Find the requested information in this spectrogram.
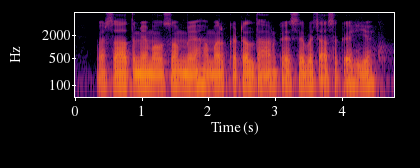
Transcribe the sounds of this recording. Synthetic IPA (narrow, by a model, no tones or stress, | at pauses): bə̰ɾsaːt̪ʰmemɔʊsəmːeɦəməɾkəʈəld̪ʱaːnkə̰ɪsebət͡ʃa̰səkɛ̰ɦiɦɛ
